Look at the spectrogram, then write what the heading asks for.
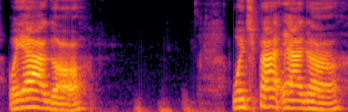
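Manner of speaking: Jamaican patois. Shown as a demonstration. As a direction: give it the patois attitude. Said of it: "The third one".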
